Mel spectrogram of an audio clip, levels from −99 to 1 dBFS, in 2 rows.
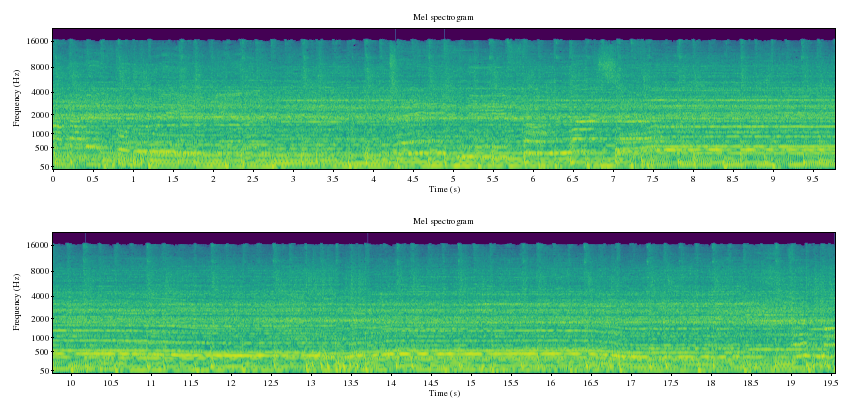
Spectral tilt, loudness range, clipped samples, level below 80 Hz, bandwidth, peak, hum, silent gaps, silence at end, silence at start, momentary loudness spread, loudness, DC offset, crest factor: -4.5 dB/octave; 1 LU; under 0.1%; -20 dBFS; 17 kHz; 0 dBFS; none; none; 0 s; 0 s; 1 LU; -9 LUFS; under 0.1%; 10 dB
